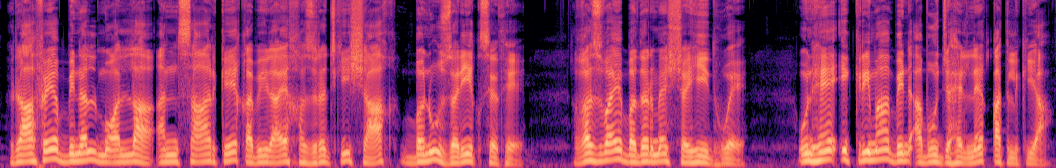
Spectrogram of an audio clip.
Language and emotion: Urdu, neutral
